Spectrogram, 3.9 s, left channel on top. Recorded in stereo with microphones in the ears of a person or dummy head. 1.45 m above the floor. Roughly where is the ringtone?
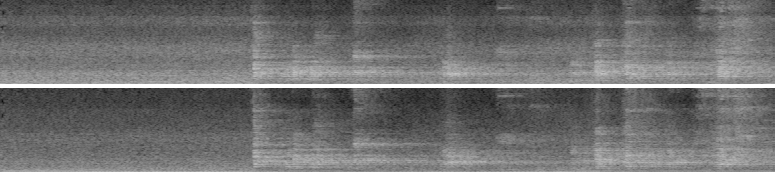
I don't hear a ringtone.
